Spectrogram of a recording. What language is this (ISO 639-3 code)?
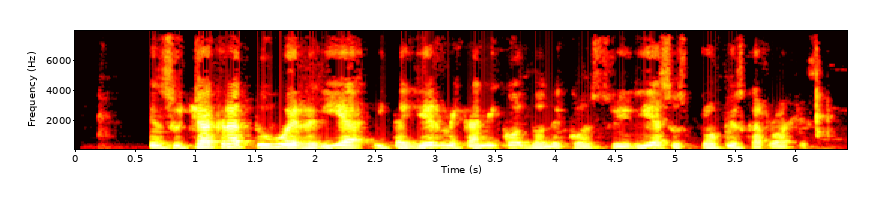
spa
